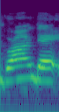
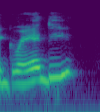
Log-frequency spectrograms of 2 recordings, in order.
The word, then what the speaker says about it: Grande: And her name is Grande. It's actually Grandy. I saw a whole interview about that, and everybody was like, okay, because she pronounced it Grandy, because that's her, you know, her grandfather's name.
